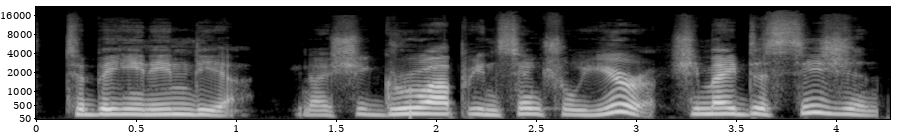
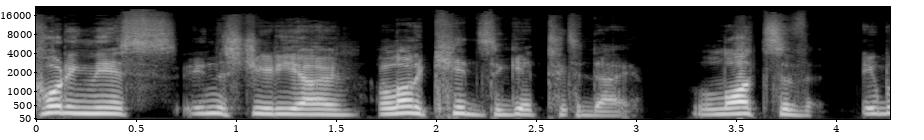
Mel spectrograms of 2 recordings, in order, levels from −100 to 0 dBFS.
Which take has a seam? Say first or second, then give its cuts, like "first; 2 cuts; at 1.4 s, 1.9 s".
second; 3 cuts; at 1.7 s, 2.2 s, 2.6 s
